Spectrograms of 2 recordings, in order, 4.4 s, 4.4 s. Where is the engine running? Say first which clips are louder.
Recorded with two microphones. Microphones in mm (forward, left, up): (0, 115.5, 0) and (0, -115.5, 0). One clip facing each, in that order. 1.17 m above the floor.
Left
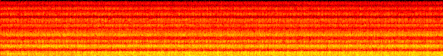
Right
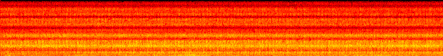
Left 8 dB; 35° left (ahead or behind).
